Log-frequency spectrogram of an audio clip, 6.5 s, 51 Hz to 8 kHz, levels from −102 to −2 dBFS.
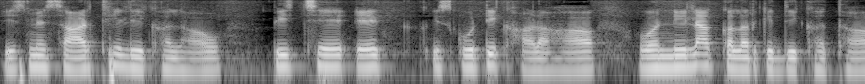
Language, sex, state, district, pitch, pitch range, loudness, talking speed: Magahi, male, Jharkhand, Palamu, 130 Hz, 120-145 Hz, -22 LUFS, 140 wpm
